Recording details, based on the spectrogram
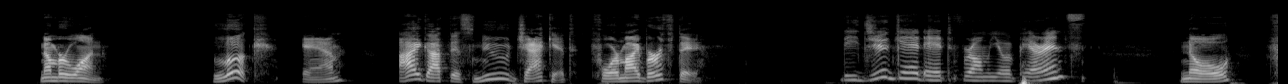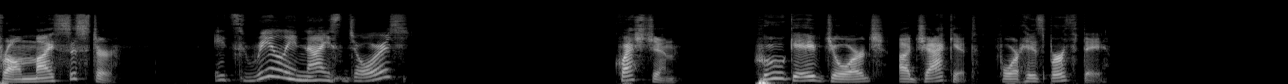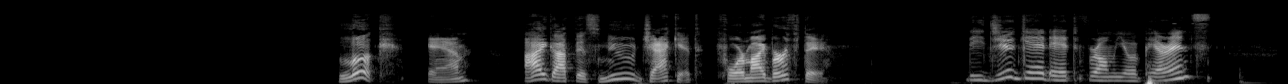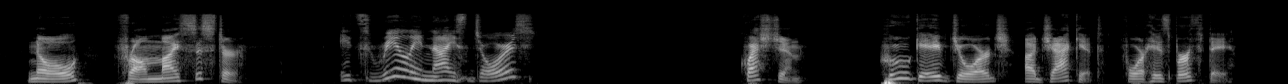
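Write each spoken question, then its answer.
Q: Who gave George a jacket for his birthday?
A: His sister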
